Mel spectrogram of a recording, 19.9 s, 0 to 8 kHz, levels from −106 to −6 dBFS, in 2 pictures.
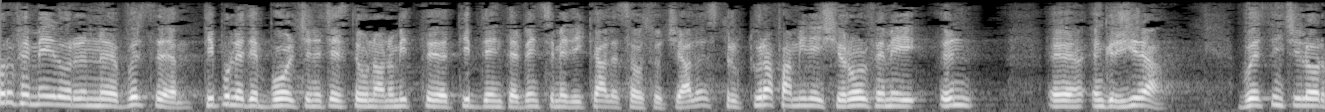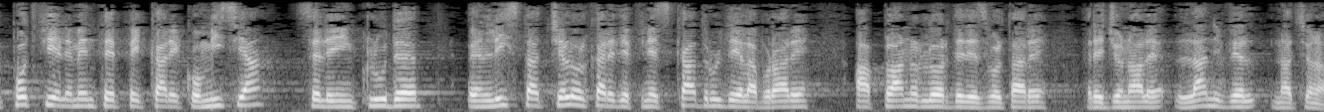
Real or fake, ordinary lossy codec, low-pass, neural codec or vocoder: real; none; 7.2 kHz; none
